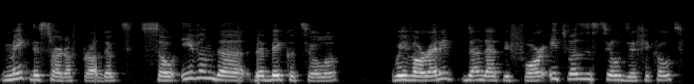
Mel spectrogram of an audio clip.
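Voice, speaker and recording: A woman excitedly explaining a product on a livestream panel, with lots of "like" fillers. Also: mid-range voice, muffled recording. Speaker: game company staff member.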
